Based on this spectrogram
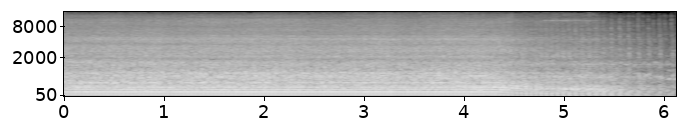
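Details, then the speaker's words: Scotts push mower, Briggs & Stratton Quantum about 6.5 hp, after carb clean and self-propel lever replacement: steady, even buzz for about four seconds, then winds down cleanly at shutdown; only a tiny bit of surge noted, healthy. "probably looks clear out of just that tiny tiny bit of surge there on it"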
